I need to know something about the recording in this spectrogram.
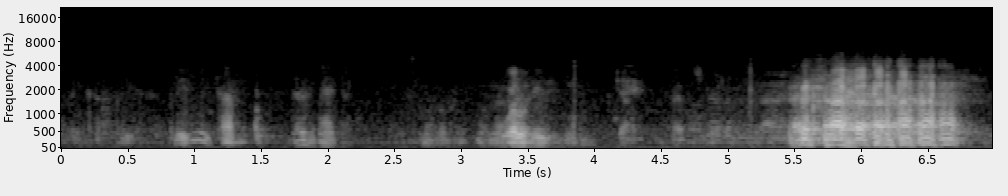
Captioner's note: whispers; laughter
